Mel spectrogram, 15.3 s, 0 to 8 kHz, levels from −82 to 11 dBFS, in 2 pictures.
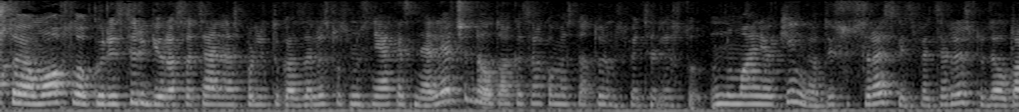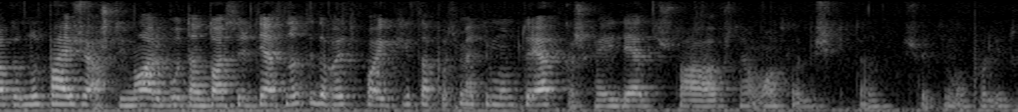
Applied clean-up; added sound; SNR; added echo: none; none; none; none.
